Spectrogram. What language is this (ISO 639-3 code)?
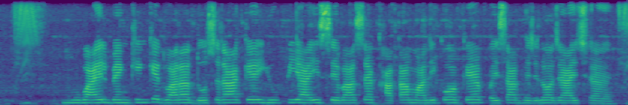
mai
